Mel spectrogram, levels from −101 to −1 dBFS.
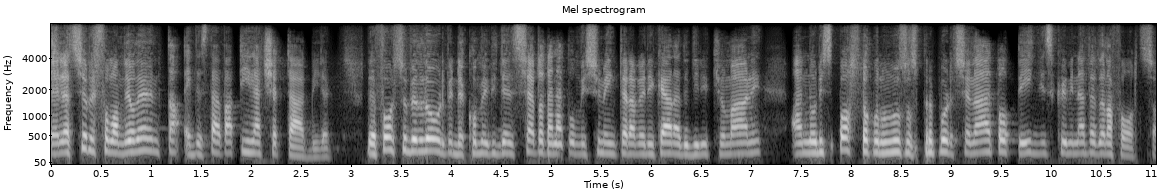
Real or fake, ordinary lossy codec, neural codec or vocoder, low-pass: fake; none; codec, 16 kHz, 0.5 kbps, X-Codec, HuBERT features, trained on balanced general audio; none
